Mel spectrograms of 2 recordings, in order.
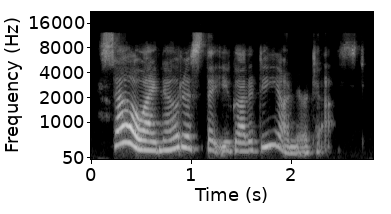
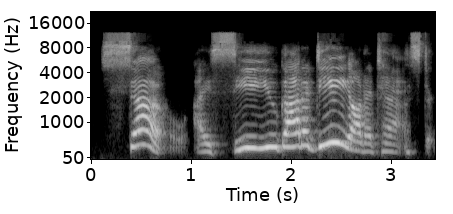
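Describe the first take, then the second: First: It is said in a calm, neutral tone. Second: It is said in an accusing, judgmental tone.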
